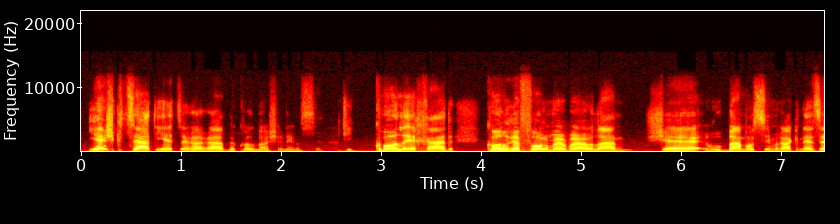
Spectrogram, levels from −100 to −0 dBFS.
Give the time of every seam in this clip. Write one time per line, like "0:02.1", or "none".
0:02.6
